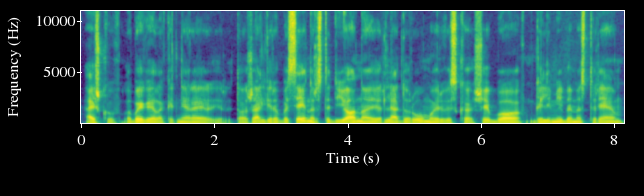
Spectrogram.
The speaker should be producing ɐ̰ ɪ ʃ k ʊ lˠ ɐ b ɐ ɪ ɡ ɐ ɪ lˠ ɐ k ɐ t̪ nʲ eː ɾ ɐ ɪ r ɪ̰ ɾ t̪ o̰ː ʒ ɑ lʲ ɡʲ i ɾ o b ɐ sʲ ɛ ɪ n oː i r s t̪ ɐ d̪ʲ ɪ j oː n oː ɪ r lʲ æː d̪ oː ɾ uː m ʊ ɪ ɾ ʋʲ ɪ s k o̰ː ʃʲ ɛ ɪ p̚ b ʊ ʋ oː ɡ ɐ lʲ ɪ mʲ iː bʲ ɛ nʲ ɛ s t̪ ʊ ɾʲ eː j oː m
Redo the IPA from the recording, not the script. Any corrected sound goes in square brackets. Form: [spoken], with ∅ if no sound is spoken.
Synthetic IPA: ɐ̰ ɪ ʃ k ʊ lˠ ɐ b ɐ ɪ ɡ ɐ ɪ lˠ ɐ k ɐ t̪ nʲ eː ɾ ɐ ɪ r ɪ̰ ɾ t̪ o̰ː ʒ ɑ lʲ ɡʲ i ɾ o b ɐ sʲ ɛ ɪ n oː [ɪ] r s t̪ ɐ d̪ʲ ɪ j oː n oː ɪ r lʲ æː d̪ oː ɾ uː m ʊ ɪ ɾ ʋʲ ɪ s k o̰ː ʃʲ ɛ ɪ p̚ b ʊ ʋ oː ɡ ɐ lʲ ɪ mʲ iː bʲ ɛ [mʲ] ɛ s t̪ ʊ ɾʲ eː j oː m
